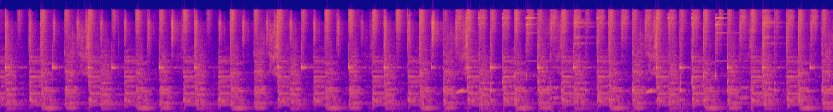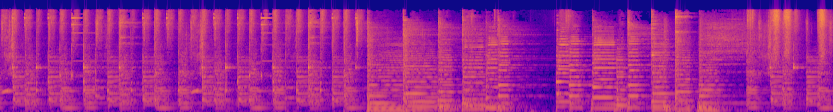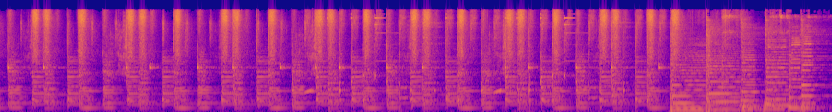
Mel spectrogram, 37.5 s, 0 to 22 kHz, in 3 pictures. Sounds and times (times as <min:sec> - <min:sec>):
Percussion: 0:00.0 - 0:37.4.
